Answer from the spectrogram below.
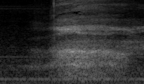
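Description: A single drawn-out yawn, a breathy, airy inhale swelling up and slowly trailing off, fairly quiet, with no talking.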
